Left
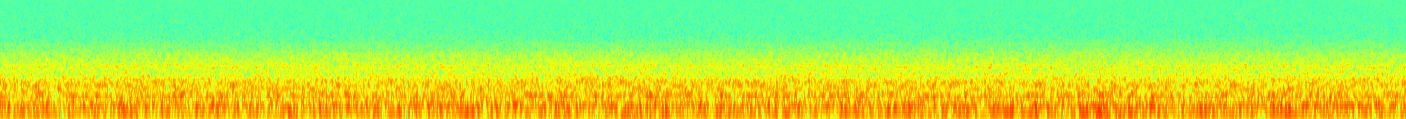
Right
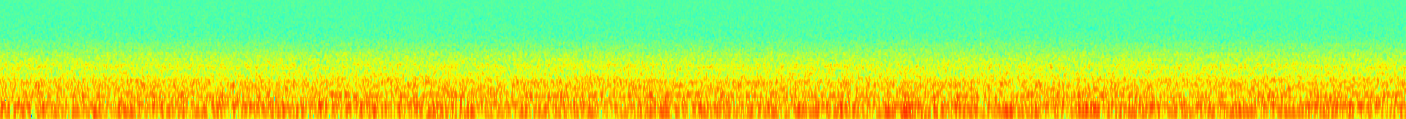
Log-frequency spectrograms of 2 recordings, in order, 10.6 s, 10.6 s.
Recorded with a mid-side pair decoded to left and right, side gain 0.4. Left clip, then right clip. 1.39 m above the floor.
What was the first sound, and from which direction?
Only background noise.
